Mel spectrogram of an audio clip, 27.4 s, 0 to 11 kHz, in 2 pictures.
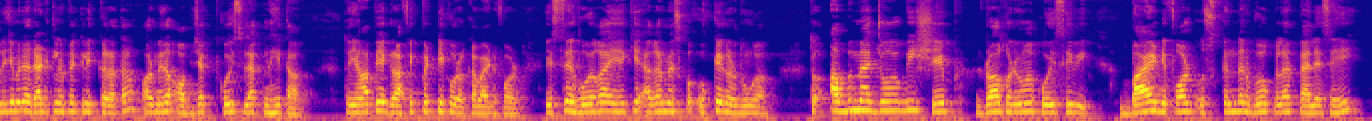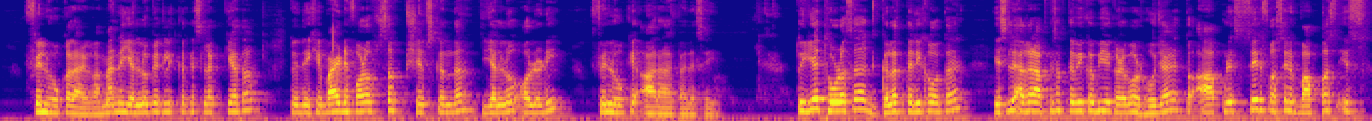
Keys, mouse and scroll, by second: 9.0 click, 11.1-17.0 drag, 17.8 click, 25.2 click.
